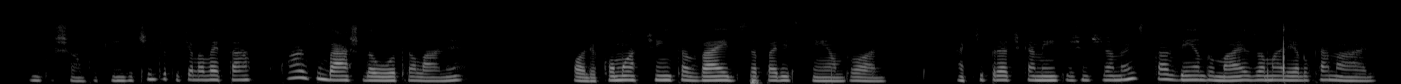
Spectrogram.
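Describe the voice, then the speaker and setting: Soft-spoken and at a moderate pace, a woman talks with a dark, mellow tone, medium pitch and fairly even intonation in a dry, close sound with no echo. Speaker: painting teacher. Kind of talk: tutorial.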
